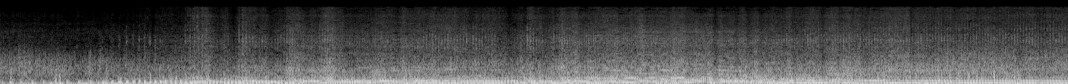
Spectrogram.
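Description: A Royal Enfield Hunter 350 motorcycle engine running close by, a loud steady low rumble with a slight rise in revs early on, continuing throughout without speech.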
